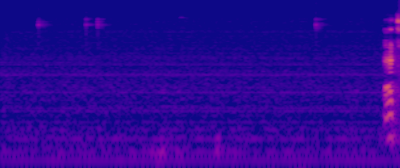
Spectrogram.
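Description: Near silence with a few faint, short computer-mouse clicks.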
